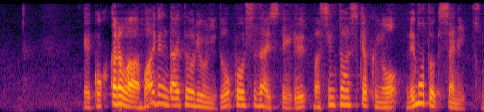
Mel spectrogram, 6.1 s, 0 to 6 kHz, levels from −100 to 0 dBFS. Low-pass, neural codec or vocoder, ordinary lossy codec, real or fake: 5.4 kHz; codec, 44.1 kHz, 2.6 kbps, DAC; Opus, 64 kbps; fake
